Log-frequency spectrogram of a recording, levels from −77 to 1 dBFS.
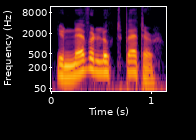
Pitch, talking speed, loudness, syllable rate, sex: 130 Hz, 205 wpm, -17 LUFS, 7.3 syllables/s, male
